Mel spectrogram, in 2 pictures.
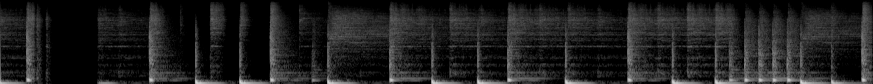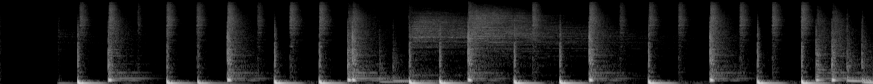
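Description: Right at the start of the music, between 0.33 and 0.38 s, a short concealed packet loss occurs: about 20 ms of audio failed to reach the decoder in time, and the receiver bridged the hole by extending the preceding sound for roughly 26 ms before blending back. The result is a brief smear in the music, over almost before it registers.

It runs straight into a burst of packet loss from 0.38 to 0.47 s, where about 80 ms in a row went missing. The receiver kept continuing the last sound for around 74 ms while turning it down, so the music briefly thins into a held, fading tail. It then resumes further on, with that slice absent.

From 0.47 to 0.99 s the trouble deepens into what is likely a long network dropout, with about 500 ms of audio never arriving. The concealment stretches the last sound and lets it fade, but this cannot hold for long, and roughly 410 ms of the gap is plain silence before the music returns further along.

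A second long network dropout, again likely network in origin, runs from 8.71 to 9.32 s. About 600 ms went missing. After a short faded continuation the sound drops to silence for roughly 530 ms, then the music picks up again past the lost section.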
